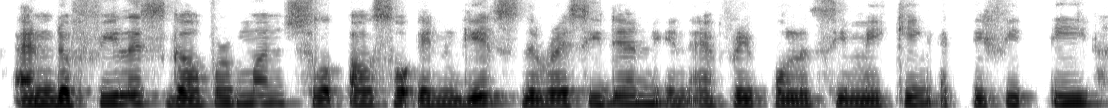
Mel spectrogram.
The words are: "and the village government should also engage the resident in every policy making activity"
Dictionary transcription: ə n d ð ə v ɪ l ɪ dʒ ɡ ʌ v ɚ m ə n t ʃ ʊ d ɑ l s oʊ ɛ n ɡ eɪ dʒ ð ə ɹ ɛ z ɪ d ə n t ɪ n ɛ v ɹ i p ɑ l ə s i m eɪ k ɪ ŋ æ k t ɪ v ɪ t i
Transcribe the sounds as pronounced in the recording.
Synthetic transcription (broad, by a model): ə n d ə f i l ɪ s ɡ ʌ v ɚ m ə n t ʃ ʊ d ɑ l s oʊ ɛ n ɡ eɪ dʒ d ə ɹ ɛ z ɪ d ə n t ɪ n ɛ v ɹ i p ɑ l ə s i m eɪ k ɪ ŋ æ k t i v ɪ t i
